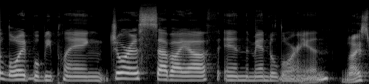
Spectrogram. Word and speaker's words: C'baoth: you didn't even ask i really wanted to say cabalth i think that's how i used to say it like when i was first reading the book in fifth grade or so like kabout but uh that's what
